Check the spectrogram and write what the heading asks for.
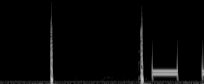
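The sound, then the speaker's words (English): Two sharp clicks of a phone line disconnecting as musician Barry Melton hangs up during a call to the Jake Feinberg Show, followed by a steady two-tone telephone busy signal that starts beeping in even pulses over a low line hum. “He got so excited, I think he hung up his phone.”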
